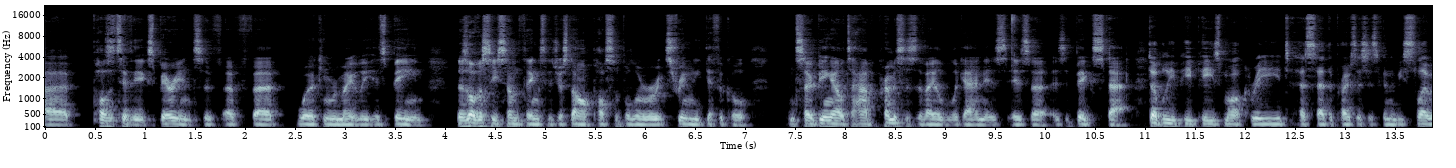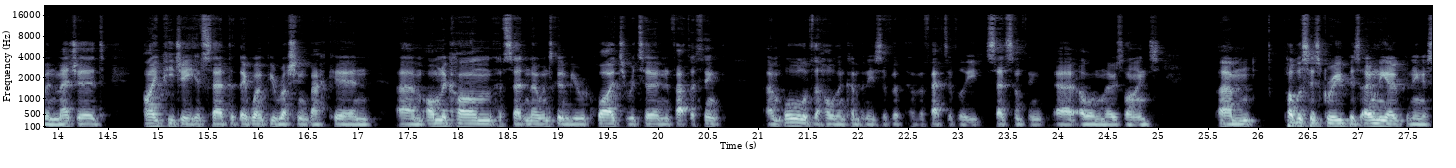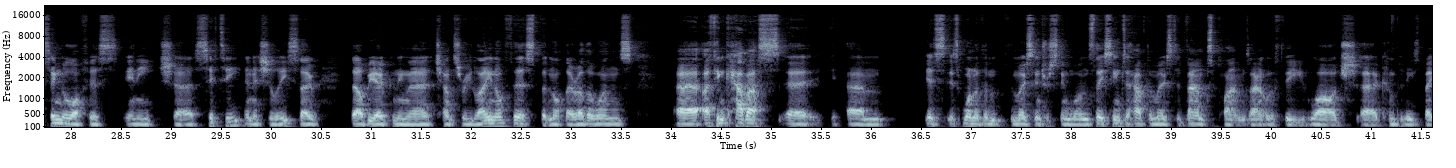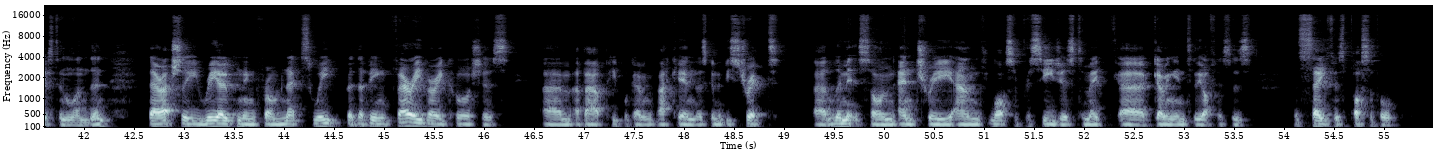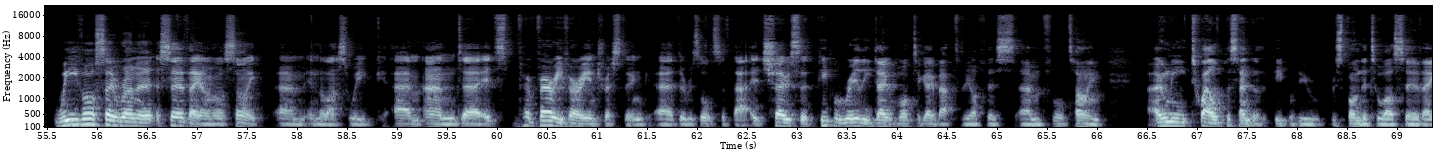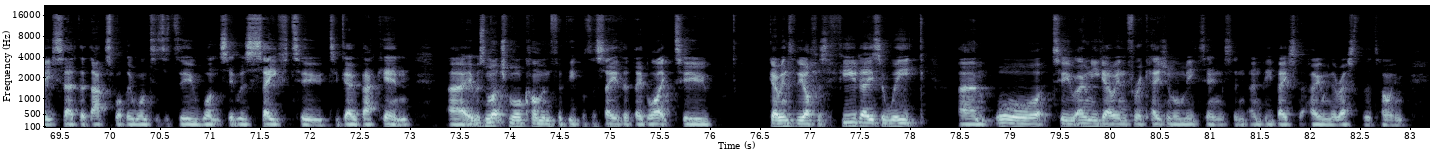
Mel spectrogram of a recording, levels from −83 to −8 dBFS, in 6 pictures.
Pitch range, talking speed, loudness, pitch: 85-105 Hz, 220 wpm, -26 LUFS, 90 Hz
